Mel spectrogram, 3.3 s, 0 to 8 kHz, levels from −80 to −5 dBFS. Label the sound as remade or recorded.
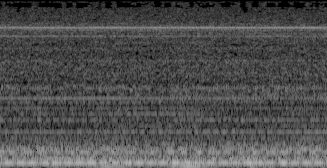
recorded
